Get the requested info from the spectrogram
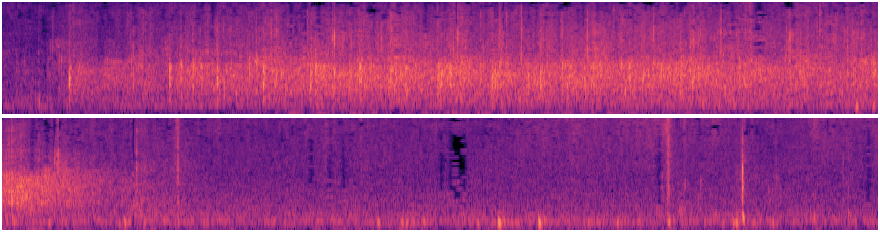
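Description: Audience applauding for about five seconds, then dying away, followed by a few faint clicks.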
